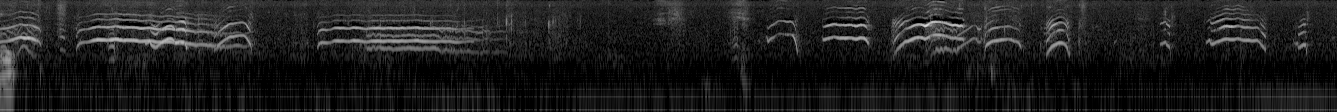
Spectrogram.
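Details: A mother Chihuahua's five pups, four boys and a girl, aged four days, in Fredericksburg, Virginia. Shrill arched whines and drawn-out squeaky cries come in separate bursts with quiet gaps between them.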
